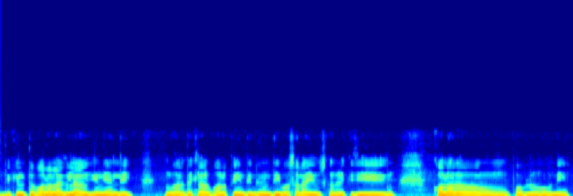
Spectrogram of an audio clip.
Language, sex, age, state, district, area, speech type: Odia, male, 60+, Odisha, Kendujhar, urban, spontaneous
